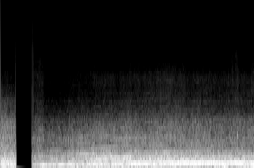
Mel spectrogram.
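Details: Honda Civic Type R at idle: a steady low buzz comes in and holds while the clutch pedal is depressed; source unclear, possibly the release bearing.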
